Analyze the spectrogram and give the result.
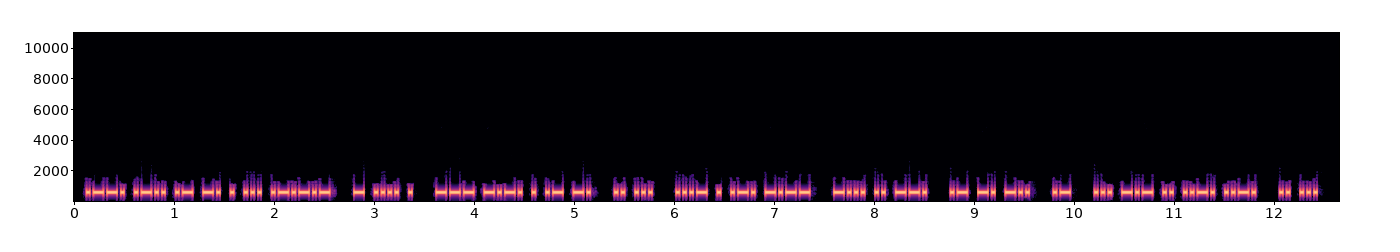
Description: Morse code, heard as a keyed tone, about 35 wpm, 600 Hz. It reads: PLANES. THE OCEAN IS VERY BIG AND A SKIFF IS
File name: the old man and the sea 2 35wpm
